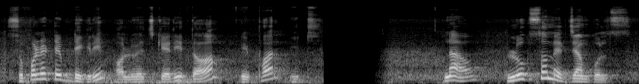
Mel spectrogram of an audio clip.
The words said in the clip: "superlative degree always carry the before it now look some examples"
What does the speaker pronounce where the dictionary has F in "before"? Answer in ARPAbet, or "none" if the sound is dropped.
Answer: P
